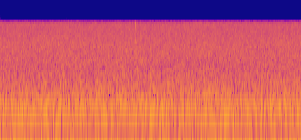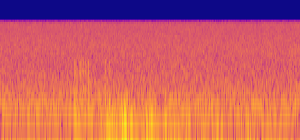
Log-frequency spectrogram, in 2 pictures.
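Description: Steady hiss of background noise with no distinct event, and a brief low rumble about four seconds in.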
